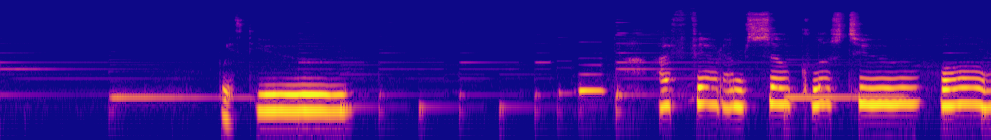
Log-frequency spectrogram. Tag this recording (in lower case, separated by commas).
musical instrument, plucked string instrument, strum, guitar, music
